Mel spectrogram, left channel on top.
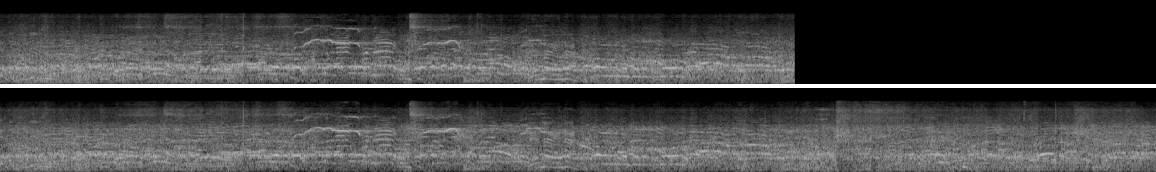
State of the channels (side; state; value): left; drops out; at 8.0 s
